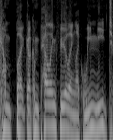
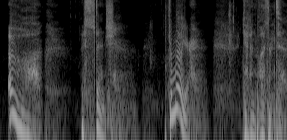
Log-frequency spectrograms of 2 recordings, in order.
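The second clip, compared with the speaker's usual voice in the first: disgusted character voice, thick with disgust; 3 semitones lower than usual. Voicing a player's character reacting to a bad smell: voicing Torment disgusted. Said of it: "Torment, you're like".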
